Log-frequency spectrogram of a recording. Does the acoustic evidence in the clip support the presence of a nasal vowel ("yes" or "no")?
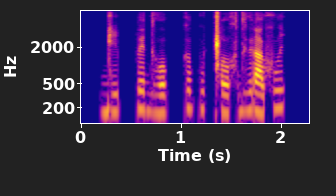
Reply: no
